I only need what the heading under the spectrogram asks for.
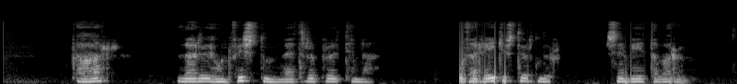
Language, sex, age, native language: Icelandic, male, 60-69, Icelandic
